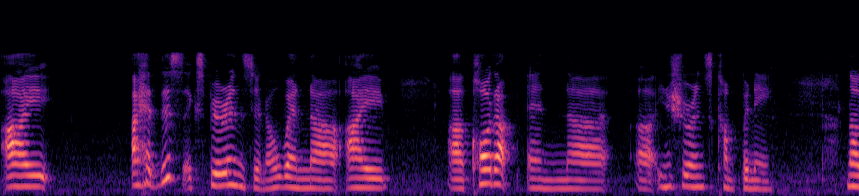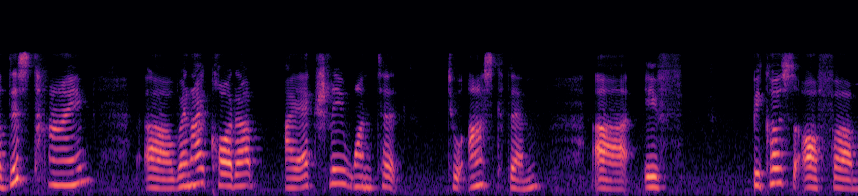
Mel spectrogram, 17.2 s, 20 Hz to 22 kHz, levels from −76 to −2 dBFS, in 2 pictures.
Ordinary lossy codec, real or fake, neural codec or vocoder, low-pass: none; fake; vocoder, 44.1 kHz, 128 mel bands every 256 samples, BigVGAN v2; 7.2 kHz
